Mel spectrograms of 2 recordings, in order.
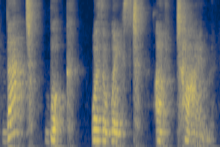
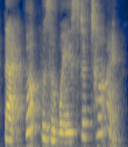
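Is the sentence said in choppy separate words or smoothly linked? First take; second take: choppy; smoothly linked. First: Each word is said separately and choppily. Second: The words are linked smoothly together. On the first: The speaker calls it wrong. "notice how I'm not saying" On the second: The speaker calls it right. "we don't make it all so choppy"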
